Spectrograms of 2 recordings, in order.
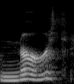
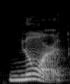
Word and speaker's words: north: It's not north, it's north.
